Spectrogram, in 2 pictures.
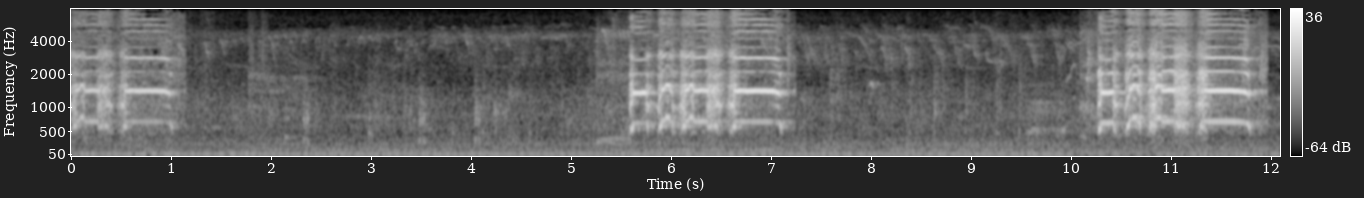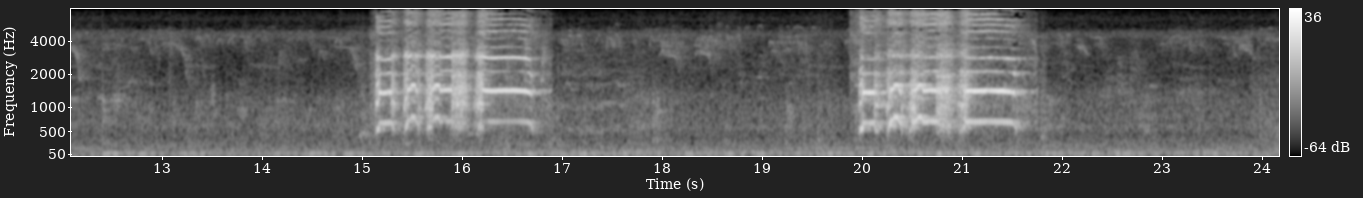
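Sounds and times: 
rooster crowing: 0:00.0 - 0:01.2, 0:05.5 - 0:07.3, 0:10.2 - 0:12.0, 0:15.1 - 0:16.9, 0:19.9 - 0:21.8.

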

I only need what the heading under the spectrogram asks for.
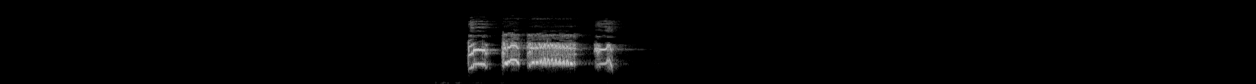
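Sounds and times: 
Red junglefowl crowing: 0:04.7 - 0:06.3.

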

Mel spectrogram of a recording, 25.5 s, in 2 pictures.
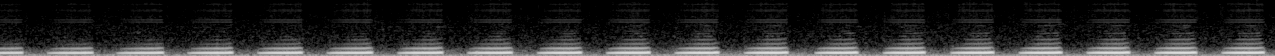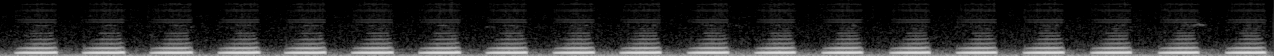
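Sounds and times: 
quail hooting: 0:00.0 - 0:25.4.

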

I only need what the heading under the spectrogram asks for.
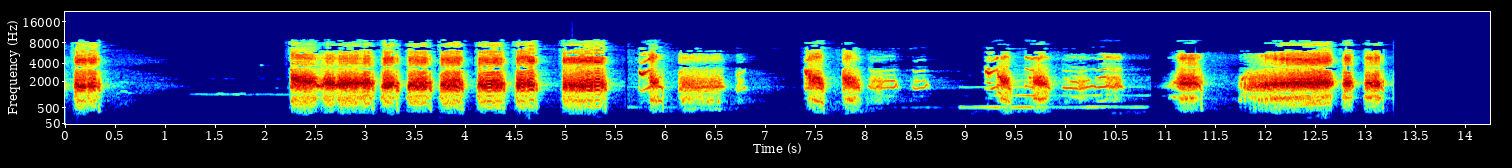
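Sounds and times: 
Red junglefowl hen cackling: 0:02.3 - 0:13.3.

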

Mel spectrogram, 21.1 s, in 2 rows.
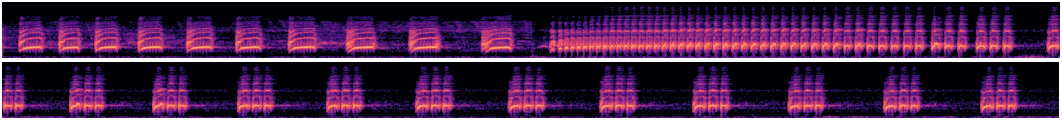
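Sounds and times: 
owl hooting: 0:00.0 - 0:21.0.

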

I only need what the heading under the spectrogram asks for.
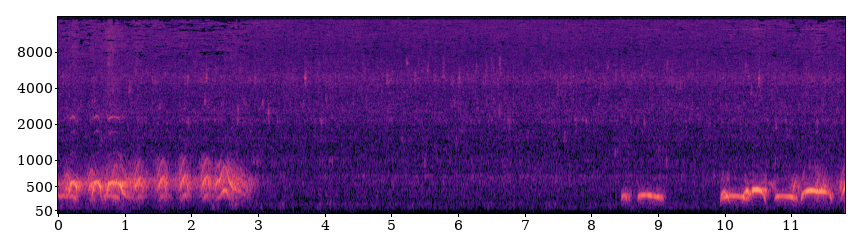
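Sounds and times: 
scops owl hooting: 0:00.0 - 0:03.0, 0:08.4 - 0:09.2, 0:09.9 - 0:11.8.

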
